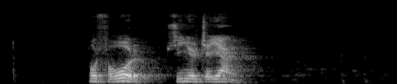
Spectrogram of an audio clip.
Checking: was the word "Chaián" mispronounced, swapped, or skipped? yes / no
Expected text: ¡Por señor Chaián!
no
